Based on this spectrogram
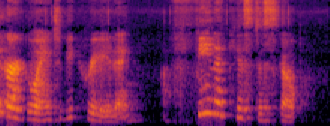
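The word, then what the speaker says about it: phenakistiscope: moving so we are going to be creating FINA Kista scope FINA kissed a scope it's how you say it now these animation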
